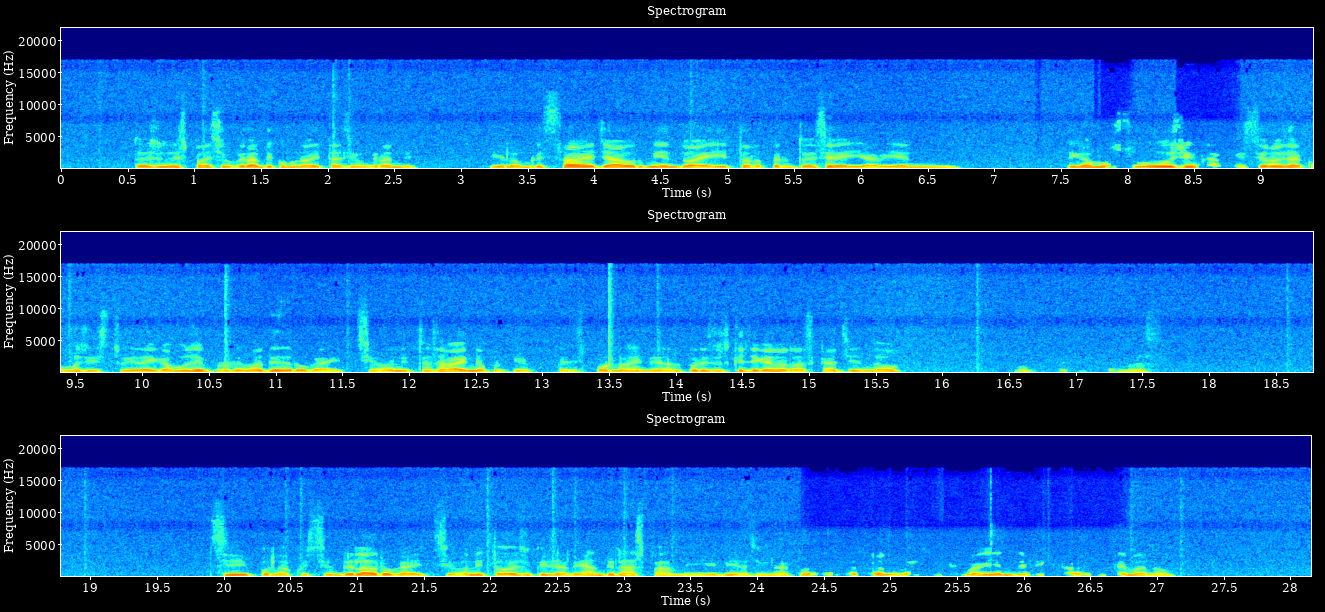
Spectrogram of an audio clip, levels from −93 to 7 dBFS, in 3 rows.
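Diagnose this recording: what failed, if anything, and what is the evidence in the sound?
Speech suppressed in double talk at 7.84–8.05 s, 8.54–8.85 s and 24.4–26.75 s. The speech sags by roughly 15 to 25 dB, and the last stretch lasts about two seconds. The fault sits in call processing, likely an echo canceller that mistook the near talker for loudspeaker echo and turned both down.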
